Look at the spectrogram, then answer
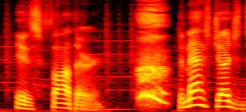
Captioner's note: gasp!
